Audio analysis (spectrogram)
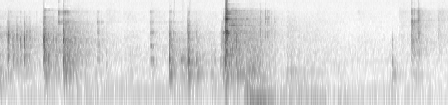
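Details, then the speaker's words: Downhole oil well rod pump after teardown, cleaning and reassembly: loose metallic clinks and rattles as the assembly is shaken, the ball chattering freely on its seat, showing the valve is clean. "okay that part's done you hear the ball seats in there chattering so everything in there is clean"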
